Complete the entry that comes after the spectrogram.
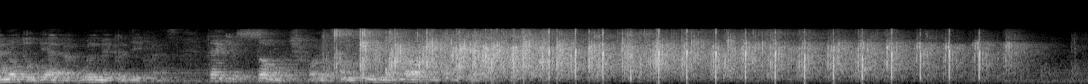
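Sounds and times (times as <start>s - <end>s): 
speech: 0.1s - 5.1s
audience applause: 3.2s - 10.4s.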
